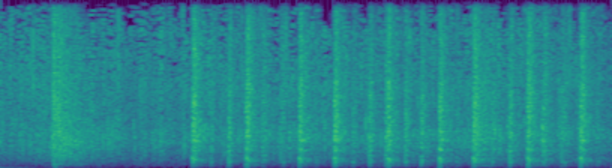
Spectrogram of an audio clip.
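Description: Percussion music: a noisy wash dies away over the first second, then crisp, quick drum strokes in a busy, uneven rhythm, as from a drum line.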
